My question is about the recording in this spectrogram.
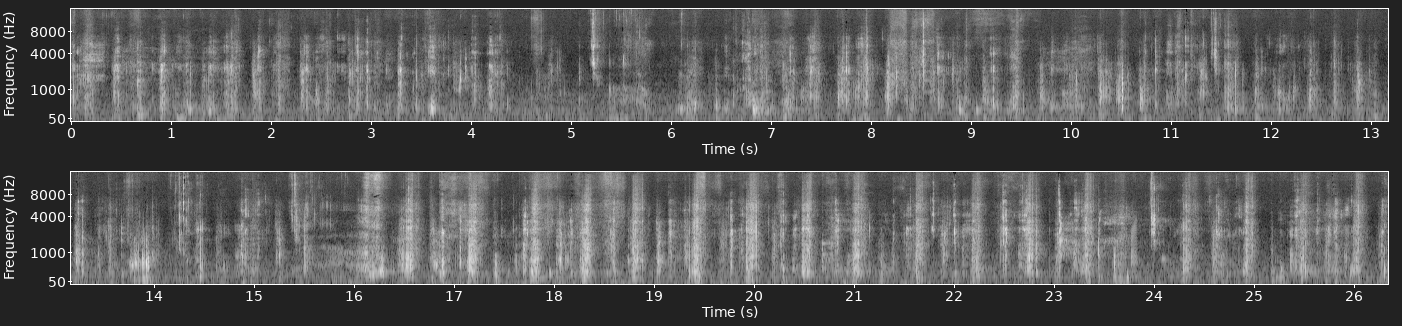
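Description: Close-miked chewing of mouthfuls of yukhoe bibimbap and napa cabbage kimchi, a dense run of short sharp crunches and mouth clicks with no pause longer than a moment.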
